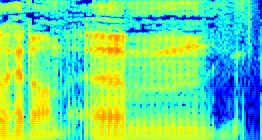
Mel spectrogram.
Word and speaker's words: Head-On: Hedon, nee, das müssten wir eigentlich bei der GameStar mal anrufen und sagen, nee, Daniel, so wird es nicht ausgesprochen. – Nein. – Also Head-On, was mittlerweile aus meiner Sicht ein sehr unterhaltsames Spielchen ist.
